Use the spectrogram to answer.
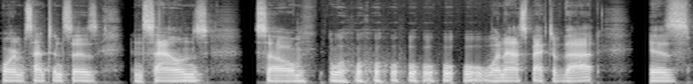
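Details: Stuttering in an adult male, a licensed speech therapist who says he stutters himself, speaking naturally.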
